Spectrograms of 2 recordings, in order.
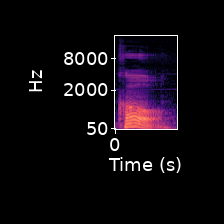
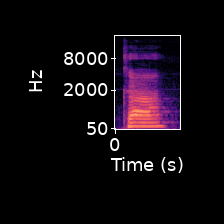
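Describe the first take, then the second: First: The syllable sounds thick and heavy. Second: The syllable sounds thin and light. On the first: The speaker calls it wrong. "jangan ko" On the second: The speaker calls it right. "suaranya terdengar tipis"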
